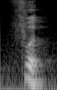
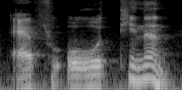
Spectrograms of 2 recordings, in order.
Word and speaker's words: food: 발음하실 때 조심하실 거는 F로 시작하기 때문에 이 소리로 시작을 하셔야 된다는 거. food 이렇게 마지막에는 또 D로 끝내주셔야 돼요. 디귿 소리로. 그래서 food 이렇게 발음하시면 안 됩니다. 왜냐면 foot이라고 발음을 하게 되면 foot 이거의 발음이 돼요. 그리고 foot는 발이란 뜻을 가진 단어거든요. 그러니까 food라고 발음을 안 하시고 foot 이렇게 발음을 하시게 되면 발을 얘기하는 게 되는 거니까 조심해서 food 이런 식으로 발음해 주시면 좋을 것 같고요.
